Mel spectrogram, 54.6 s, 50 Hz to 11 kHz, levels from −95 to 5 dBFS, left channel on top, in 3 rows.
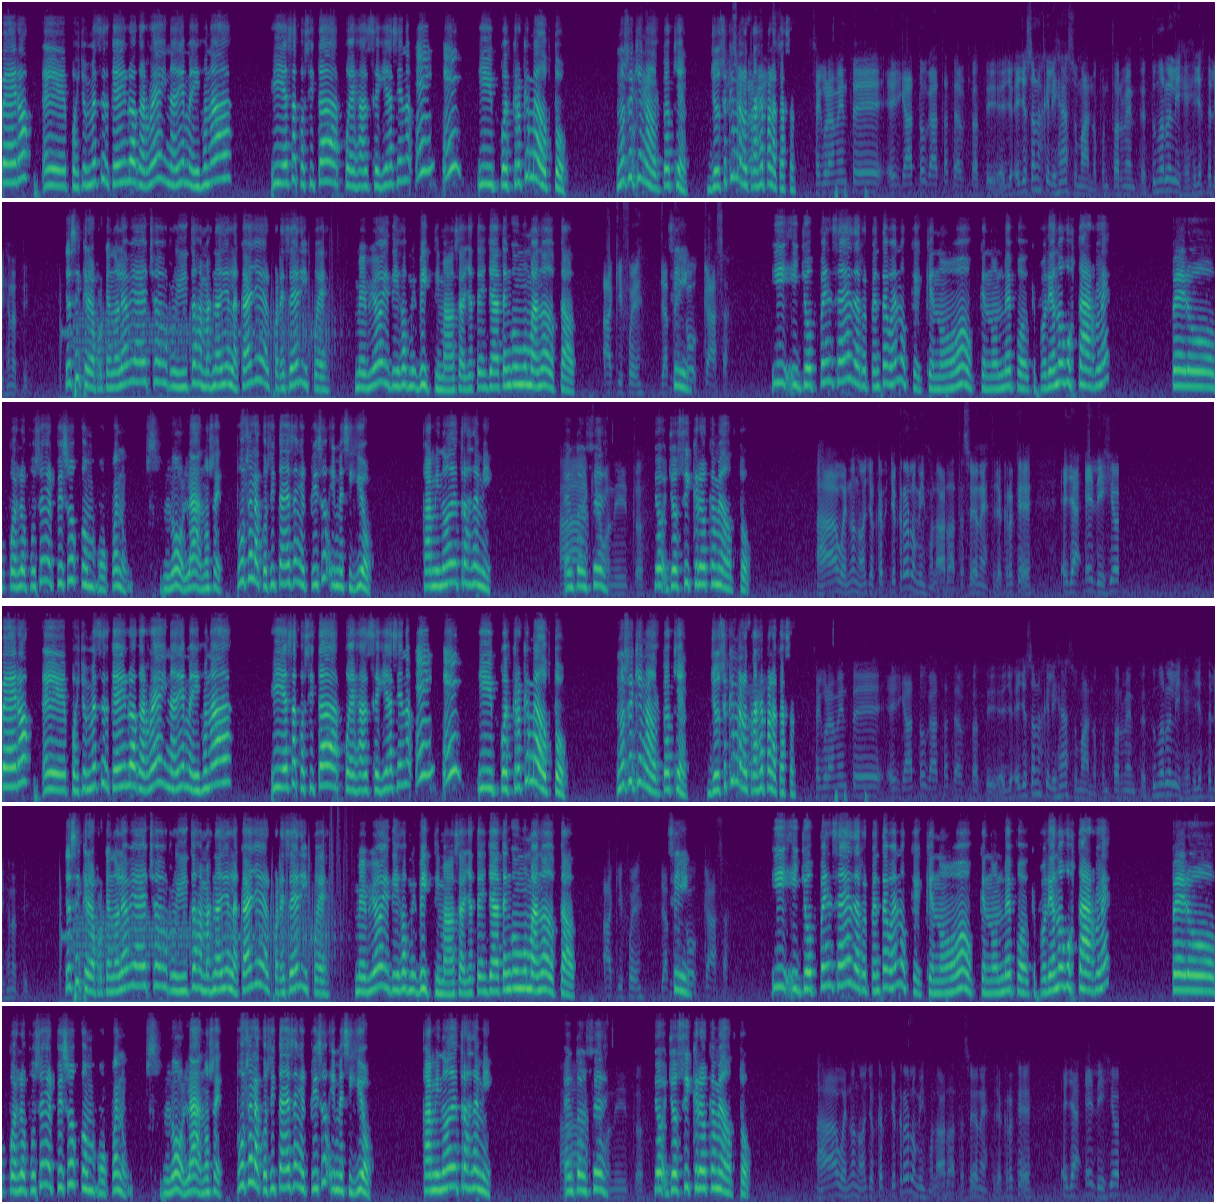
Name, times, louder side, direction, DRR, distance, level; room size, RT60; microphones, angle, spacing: voice 1, 0.0-3.4 4.0-6.9 7.1-8.5 9.2-10.3 10.6-11.7 19.1-23.1 23.5-26.8 28.3-28.5 29.7-34.8 35.8-41.9 42.7-43.7 44.8-45.5 46.2-47.6, right 3 dB, 15° right, 0.4 m, -29 dB
voice 2, 9.4-9.8 10.8-11.7 12.2-18.6 27.2-29.1 43.0-43.2 44.7-46.1 48.6-53.1, left 6 dB, 60° left, 7.3 m, -53 dB
sound 1, 19.0-23.4, right 4 dB, 75° right, 6.1 m, -52 dB
open air
head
